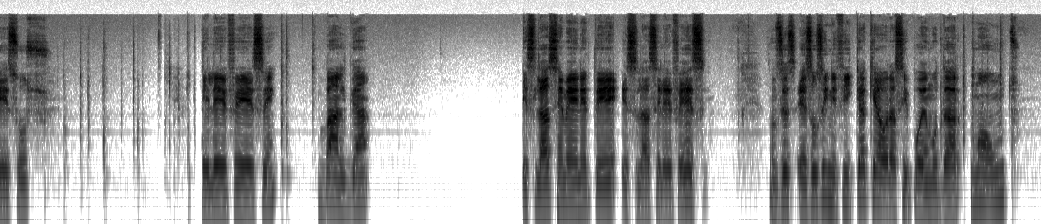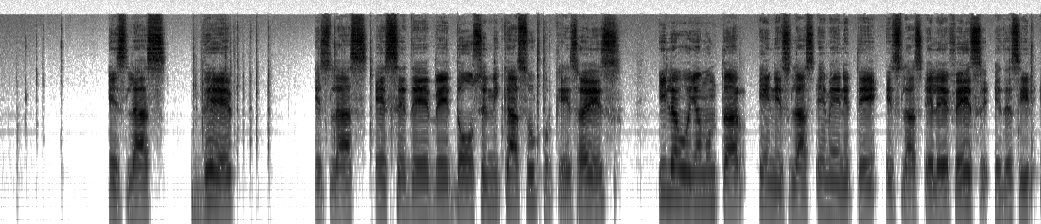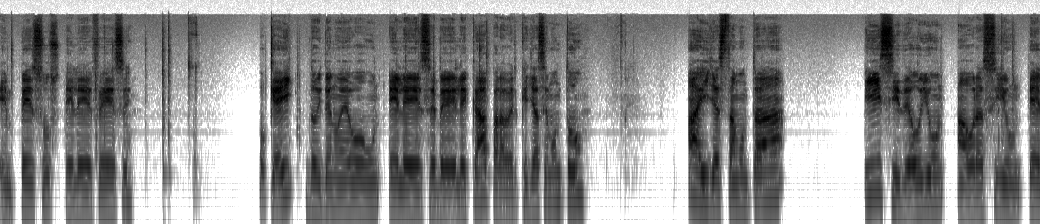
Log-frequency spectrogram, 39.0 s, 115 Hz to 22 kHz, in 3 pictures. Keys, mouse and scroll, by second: 0.9-2.7 typing, 3.4 Return, 7.2 click, 9.1 click, 11.5-13.3 typing, 15.3-19.6 typing, 26.1-28.0 typing, 29.3-32.5 typing, 38.0-39.0 typing.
